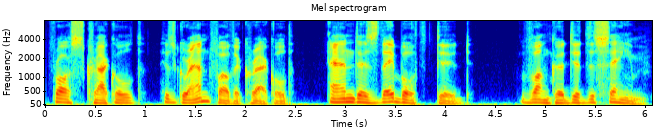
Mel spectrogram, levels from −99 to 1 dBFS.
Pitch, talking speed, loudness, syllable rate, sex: 100 Hz, 150 wpm, -20 LUFS, 3.9 syllables/s, male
